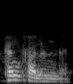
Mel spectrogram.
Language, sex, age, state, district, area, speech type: Sindhi, male, 18-30, Maharashtra, Thane, urban, conversation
